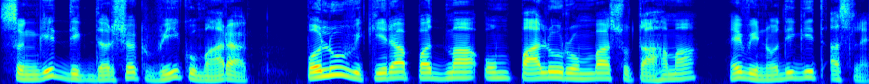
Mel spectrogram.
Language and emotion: Goan Konkani, neutral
